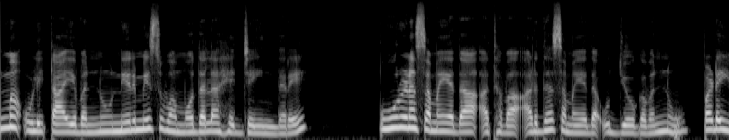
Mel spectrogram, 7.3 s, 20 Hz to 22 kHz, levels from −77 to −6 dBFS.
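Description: At 6.74 to 6.79 s, lost LE Audio frames, about 45 ms (roughly six frames), make the LC3 decoder repeat the last spectrum with random signs, fading it: a brief noisy smear, with blurred harmonics on a spectrogram.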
